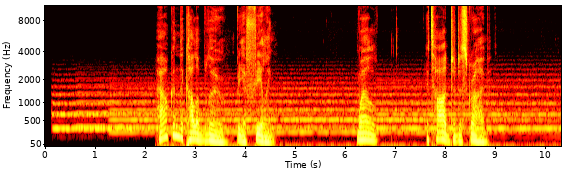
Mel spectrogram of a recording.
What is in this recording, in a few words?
Voice Over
